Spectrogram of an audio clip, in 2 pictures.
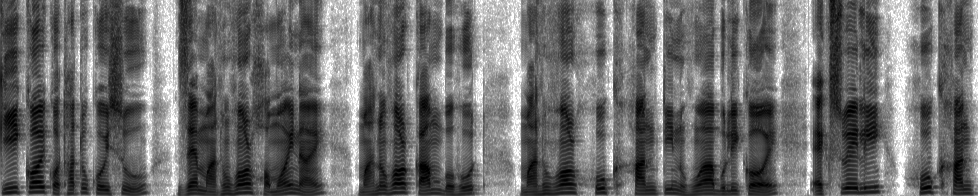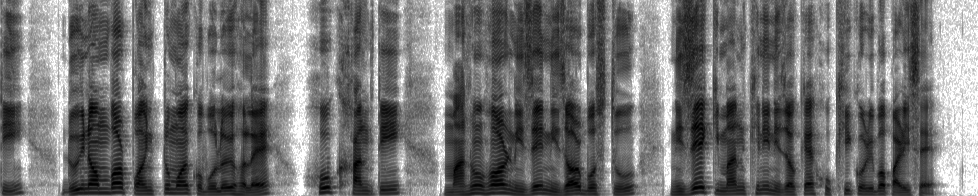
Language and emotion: Assamese, neutral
